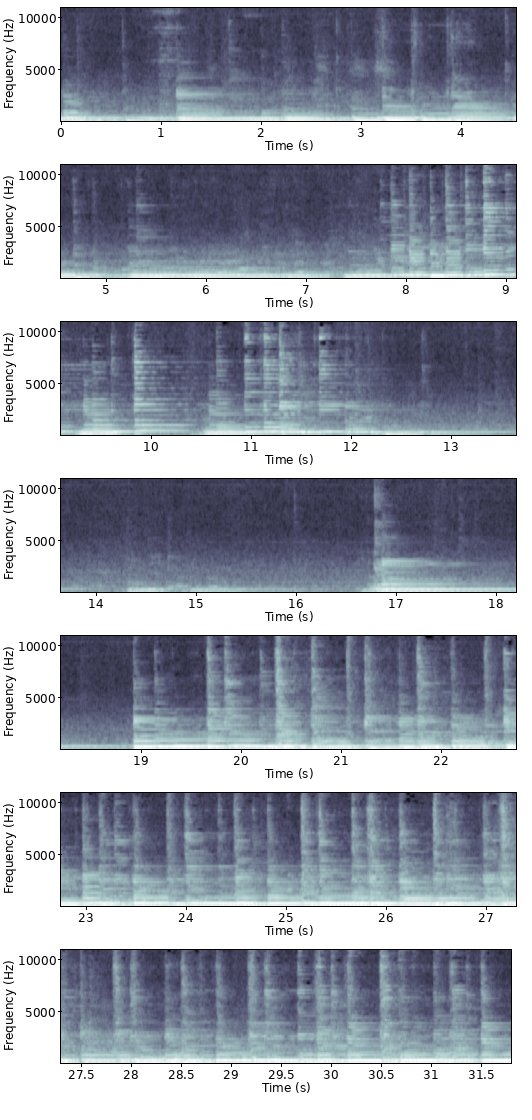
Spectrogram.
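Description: Solo acoustic guitar played without vocals: picked single notes and chords at first, growing softer around the middle with a chord left ringing, then from about two-thirds of the way in a louder, steady, rapid strumming.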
